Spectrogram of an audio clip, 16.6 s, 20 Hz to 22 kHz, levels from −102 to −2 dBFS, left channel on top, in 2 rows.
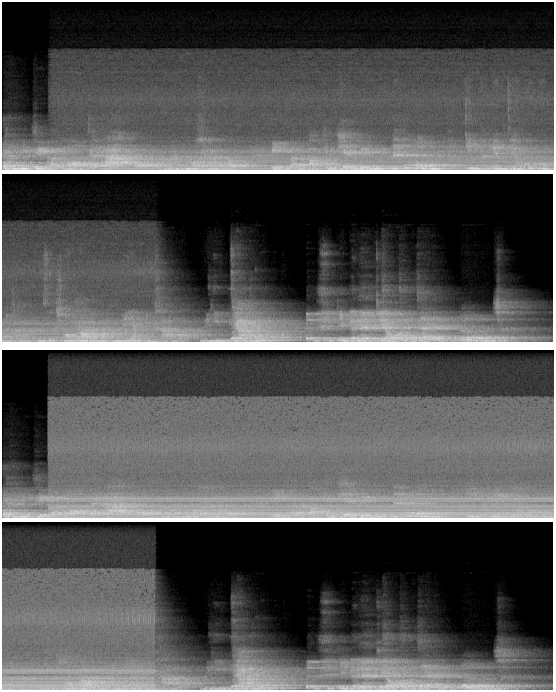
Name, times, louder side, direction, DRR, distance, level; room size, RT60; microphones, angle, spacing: voice 1, 0.0-6.6 7.0-7.5 9.3-9.7 11.7-12.4 12.8-15.8, equal, 50° left, -10 dB, 1.5 m, -25 dB
voice 2, 0.6-1.1 2.9-3.4 4.3-4.8 6.1-6.5 6.9-12.3 13.0-14.3 15.1-15.8, left 2 dB, 70° left, -4 dB, 1.3 m, -29 dB
sound 1, 0.7-10.6, right 7 dB, 55° right, 0.3 m, -30 dB
5.7 x 5.4 x 4.8 m, 2.3 s
head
